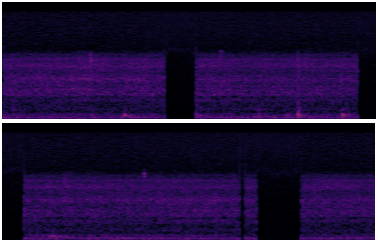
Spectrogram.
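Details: Low mechanical hum and rumble, broken by several short dropouts into silence, with a few faint clicks and no animal voice.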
